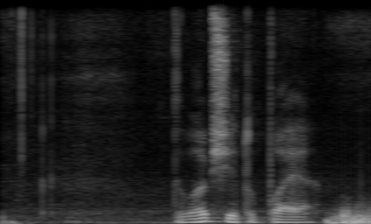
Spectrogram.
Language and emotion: Russian, angry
